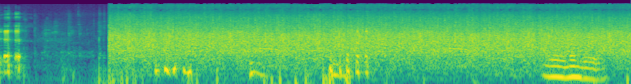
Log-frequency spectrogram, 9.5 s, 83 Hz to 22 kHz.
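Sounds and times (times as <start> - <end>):
crowd applauding: 1.6 - 9.4
laughter: 1.6 - 9.4.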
